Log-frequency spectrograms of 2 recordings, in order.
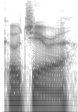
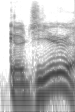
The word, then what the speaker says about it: Gojira: yellow is uh how do you say shogira gojira ojira gojira i don't even know why i can't say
